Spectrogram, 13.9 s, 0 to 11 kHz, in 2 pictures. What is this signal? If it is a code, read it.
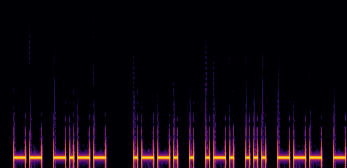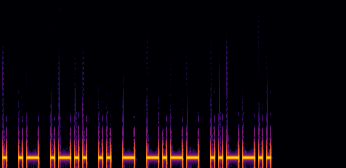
Morse code, heard as a keyed tone, about 15 wpm, 700 Hz. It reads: MY PERSONALITY?
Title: Sentences from Top 1400 Words 15wpm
